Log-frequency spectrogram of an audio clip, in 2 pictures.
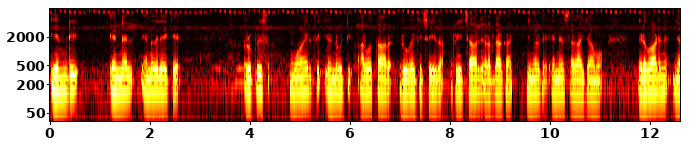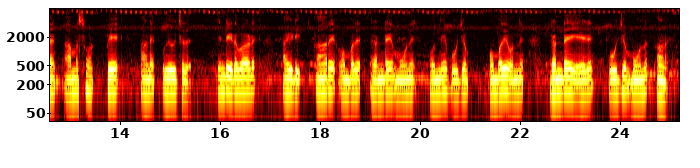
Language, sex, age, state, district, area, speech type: Malayalam, male, 60+, Kerala, Kottayam, urban, read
